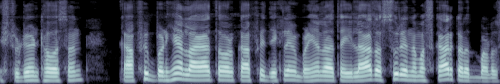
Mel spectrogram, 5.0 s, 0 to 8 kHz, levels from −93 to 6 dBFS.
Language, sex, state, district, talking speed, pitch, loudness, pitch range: Bhojpuri, male, Uttar Pradesh, Deoria, 240 wpm, 150 Hz, -14 LUFS, 140-165 Hz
